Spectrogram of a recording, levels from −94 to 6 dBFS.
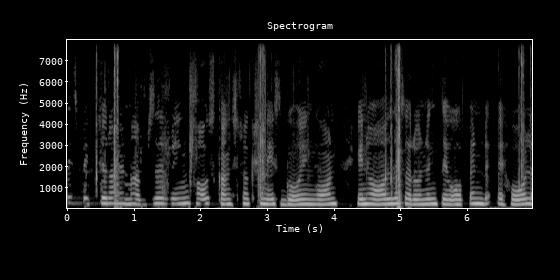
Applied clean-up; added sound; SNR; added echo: classical method spectral subtraction.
